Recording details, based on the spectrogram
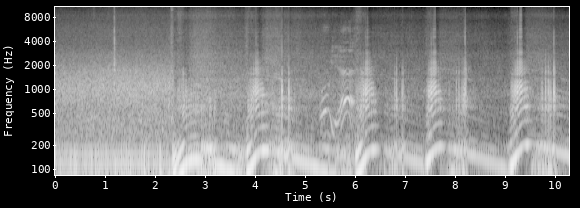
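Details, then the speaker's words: Nissan 350z V6 with newly fitted Japspeed exhaust and new Y pipe, slight gasket gap temporarily patched: sharp rev blips rising and falling cleanly, pops and crackles on overrun, deep tone, no leak chuff; normal exhaust note. "That sounds really good. Since when were them pops and crackles coming from? That's like a nice tone."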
